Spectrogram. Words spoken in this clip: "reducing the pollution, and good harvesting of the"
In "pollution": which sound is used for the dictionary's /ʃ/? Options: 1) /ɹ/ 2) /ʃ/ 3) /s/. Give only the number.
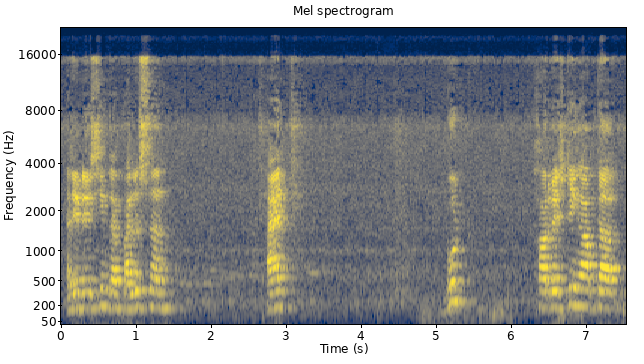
3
